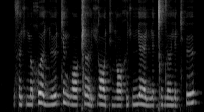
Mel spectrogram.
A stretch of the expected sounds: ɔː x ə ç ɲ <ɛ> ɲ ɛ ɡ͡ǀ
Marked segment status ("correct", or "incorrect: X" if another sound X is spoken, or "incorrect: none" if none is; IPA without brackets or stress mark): incorrect: ɛː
